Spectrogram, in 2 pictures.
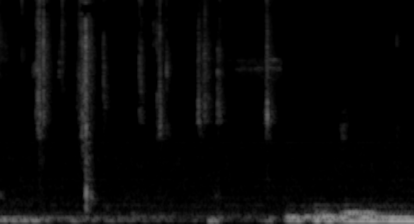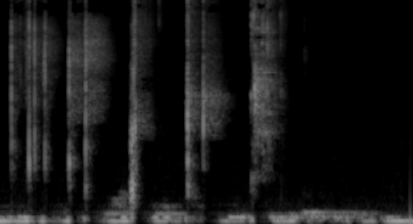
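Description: Soft modelling clay worked by hand and pressed into a plastic ice-cream-bar mould: scattered sharp sticky clicks and crackles, sparse at first and coming thick and fast in the second half, over a low rumble of hand-handling noise.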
